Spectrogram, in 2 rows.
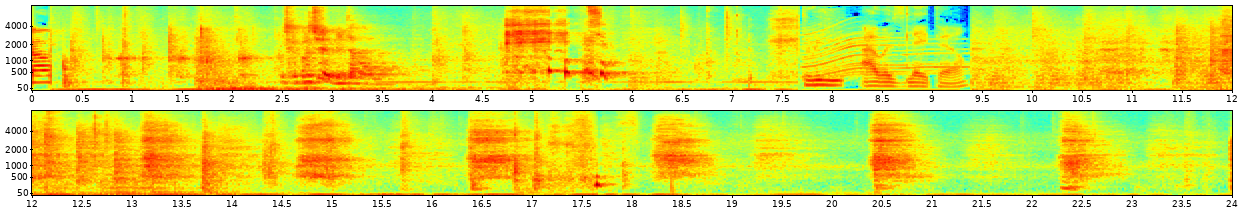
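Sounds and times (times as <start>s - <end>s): man panting and gasping: 20.4s - 23.9s.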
